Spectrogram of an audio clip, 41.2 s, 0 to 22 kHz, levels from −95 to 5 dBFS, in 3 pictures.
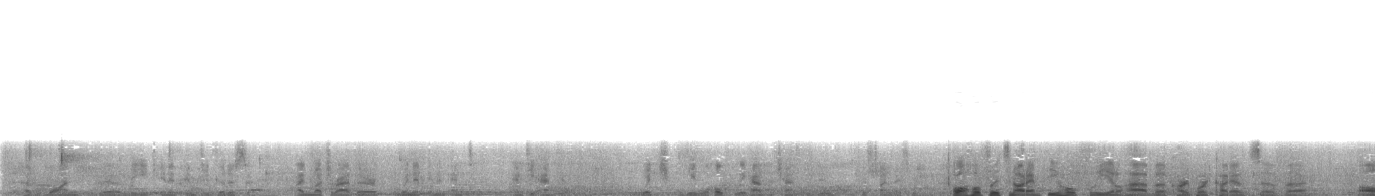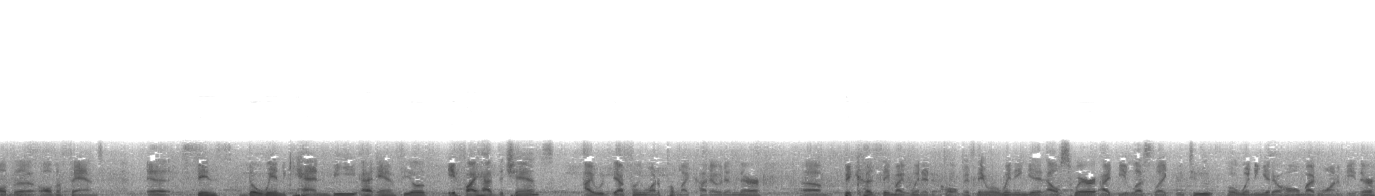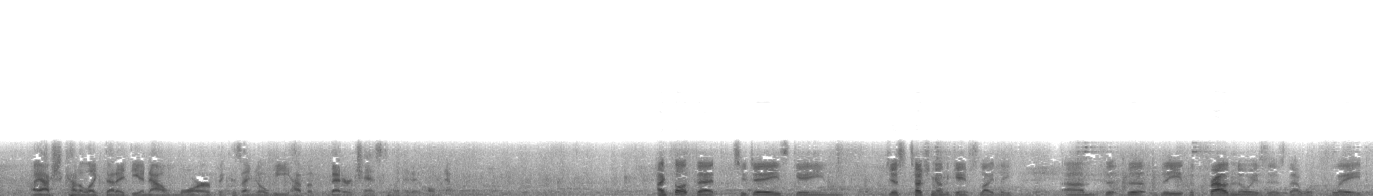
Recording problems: garbled, watery; badly; nothing above 5.5 kHz
murmuring crowd; noticeable; throughout; 10 dB below the speech
household noises; faint; throughout; 25 dB below the speech

